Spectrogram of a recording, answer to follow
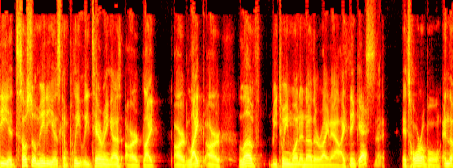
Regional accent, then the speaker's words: California, United States; I'm from California.

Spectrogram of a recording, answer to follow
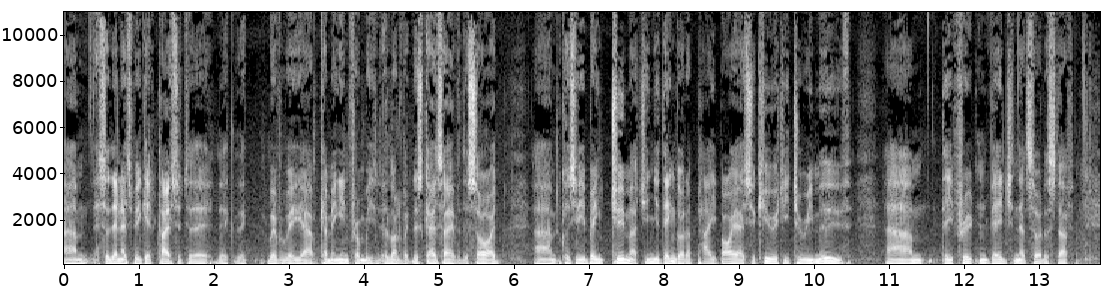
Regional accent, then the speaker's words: Australia; Oh, Australia.

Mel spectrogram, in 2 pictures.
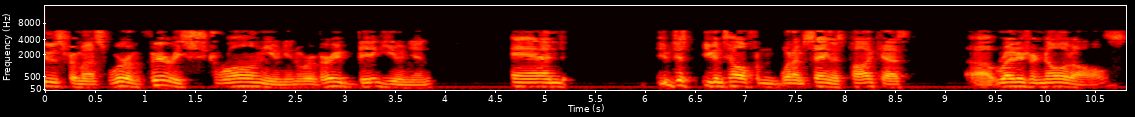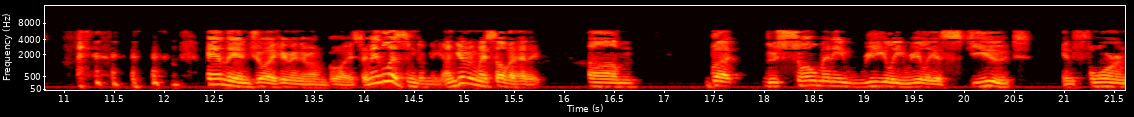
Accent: Guelph, Ontario, Canada; moved away as an adult; now in Los Angeles, United States; I'm from Guelph, Ontario, Canada

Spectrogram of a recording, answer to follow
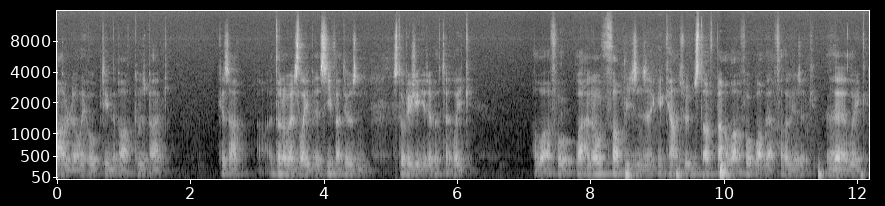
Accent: Bellshill, Scotland, United Kingdom; born there; then I was born in Bellshill

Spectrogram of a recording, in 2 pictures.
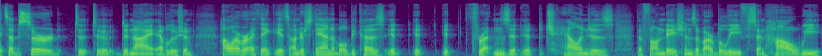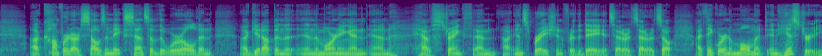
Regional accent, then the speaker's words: Minnesota, United States; I grew up Catholic in Minnesota

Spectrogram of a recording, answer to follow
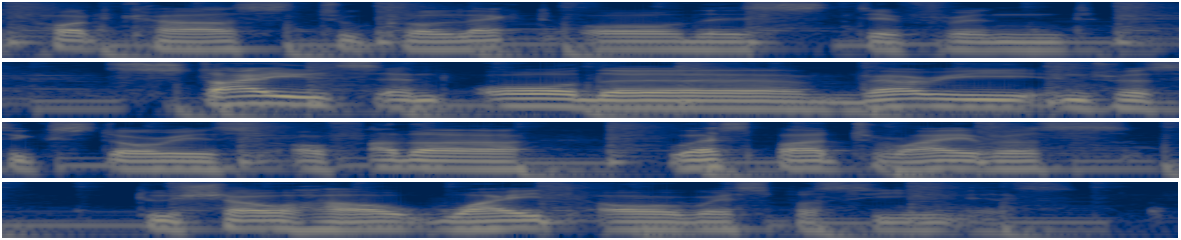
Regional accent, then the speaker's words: Hanover, Lower Saxony, Germany; English is a second language; I'm from Hanover.

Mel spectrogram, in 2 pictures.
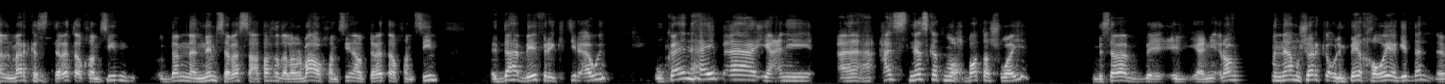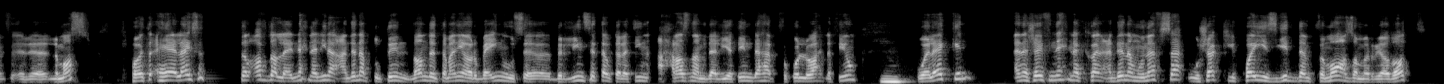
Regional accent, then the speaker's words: Egypt

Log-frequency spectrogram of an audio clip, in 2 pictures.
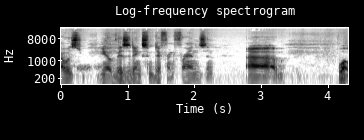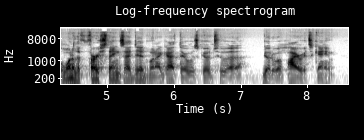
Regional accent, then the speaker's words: Tennessee, United States; moved away; I'm actually from Tennessee. I, I, I don't live there anymore

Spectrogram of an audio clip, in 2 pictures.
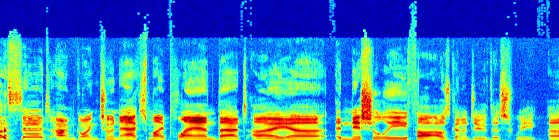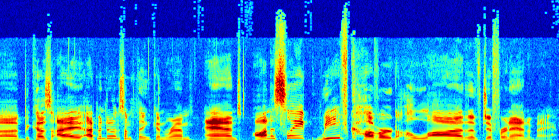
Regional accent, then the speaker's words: Ireland; I'm Irish

